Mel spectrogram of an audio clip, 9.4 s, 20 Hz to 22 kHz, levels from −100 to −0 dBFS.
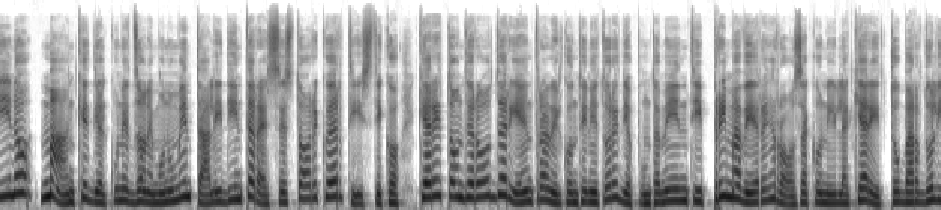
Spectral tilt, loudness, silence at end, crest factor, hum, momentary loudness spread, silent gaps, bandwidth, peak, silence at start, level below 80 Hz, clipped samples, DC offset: -6 dB/octave; -19 LUFS; 0 s; 16 dB; none; 4 LU; none; 16.5 kHz; -2 dBFS; 0 s; -54 dBFS; under 0.1%; under 0.1%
